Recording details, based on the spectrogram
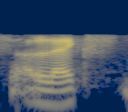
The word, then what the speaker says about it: Lex: My name is Lex. That is spelled as L-E-X. – L-E-X? – Mm-hmm.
